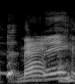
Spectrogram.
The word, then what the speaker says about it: Mankey: It's not Mon. It's Man. Mankey. Man, not Mon. – It's Hanky, but with an M.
